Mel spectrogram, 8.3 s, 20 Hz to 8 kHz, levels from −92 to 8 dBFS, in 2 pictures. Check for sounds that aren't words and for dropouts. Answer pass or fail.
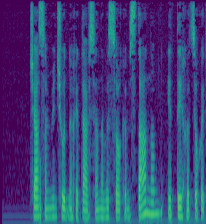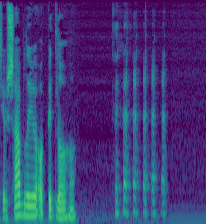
fail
